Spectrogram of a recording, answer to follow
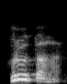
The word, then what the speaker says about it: हृतः: त्रायध्वन्नो दुरे वाया अभी ह्रु, ह्रुतः ऐसा, HRUTHA। अगर इंग्लिश के अल्फाबेट से आपको प्रोनाउंसिएशन बताऊं तो HRUTHA, ह्रुतः ऐसा हो जाएगा।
